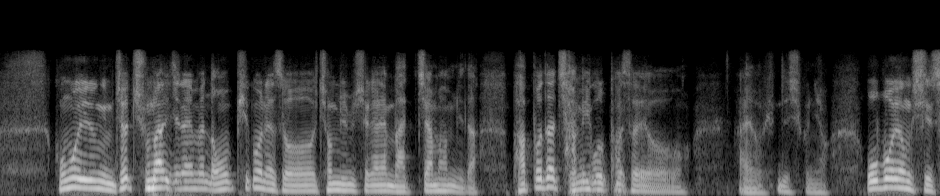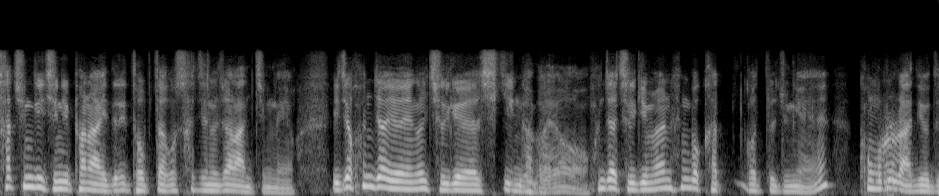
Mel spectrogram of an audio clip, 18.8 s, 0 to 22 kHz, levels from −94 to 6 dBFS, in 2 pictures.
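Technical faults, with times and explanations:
1.47–1.85 s, 5.65–6.28 s, 10.42–10.66 s, 14.46–15.16 s and 18.09–18.39 s: AMR bit errors. The voice goes hoarse, scratchy and gargly but holds its pitch and level. That points to roughly one bit in ten (about 7% in the 10.42–10.66 s burst) getting flipped in the weakly protected parts of the frames. The excitation pulses land in the wrong places and the fine pitch, gain and spectral detail drift, while the clean HD Voice sound around these bursts holds up.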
